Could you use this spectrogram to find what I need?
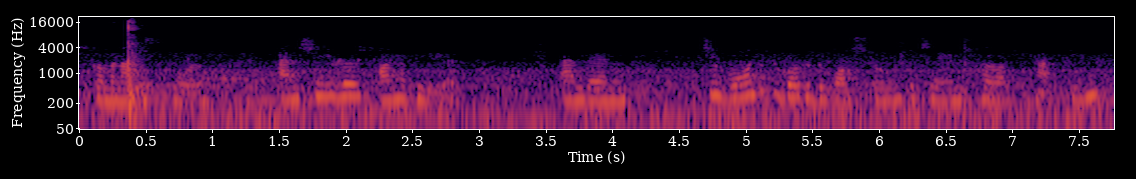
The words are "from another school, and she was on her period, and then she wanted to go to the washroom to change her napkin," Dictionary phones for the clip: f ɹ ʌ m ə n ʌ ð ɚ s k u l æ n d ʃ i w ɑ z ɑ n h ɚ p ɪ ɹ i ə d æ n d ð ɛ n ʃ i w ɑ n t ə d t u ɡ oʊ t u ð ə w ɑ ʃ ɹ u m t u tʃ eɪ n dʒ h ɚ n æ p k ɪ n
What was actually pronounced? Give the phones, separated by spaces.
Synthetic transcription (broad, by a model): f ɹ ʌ m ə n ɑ ɪ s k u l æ n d ʃ i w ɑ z ɑ n h ɚ p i ɹ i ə d æ n d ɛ n ʃ i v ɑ n t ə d t u ɡ oʊ t u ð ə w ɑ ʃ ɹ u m t u tʃ eɪ n dʒ h ɚ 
